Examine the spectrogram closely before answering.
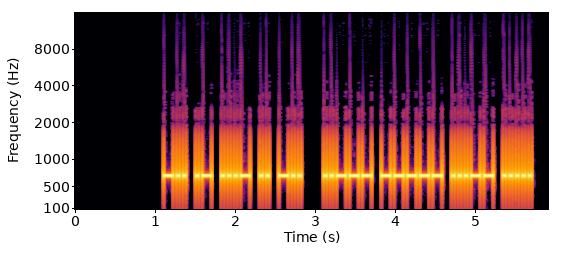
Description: Morse code, heard as a keyed tone, about 30 wpm, 700 Hz. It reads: DAVID 2035
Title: CWT Exchange 30wpm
